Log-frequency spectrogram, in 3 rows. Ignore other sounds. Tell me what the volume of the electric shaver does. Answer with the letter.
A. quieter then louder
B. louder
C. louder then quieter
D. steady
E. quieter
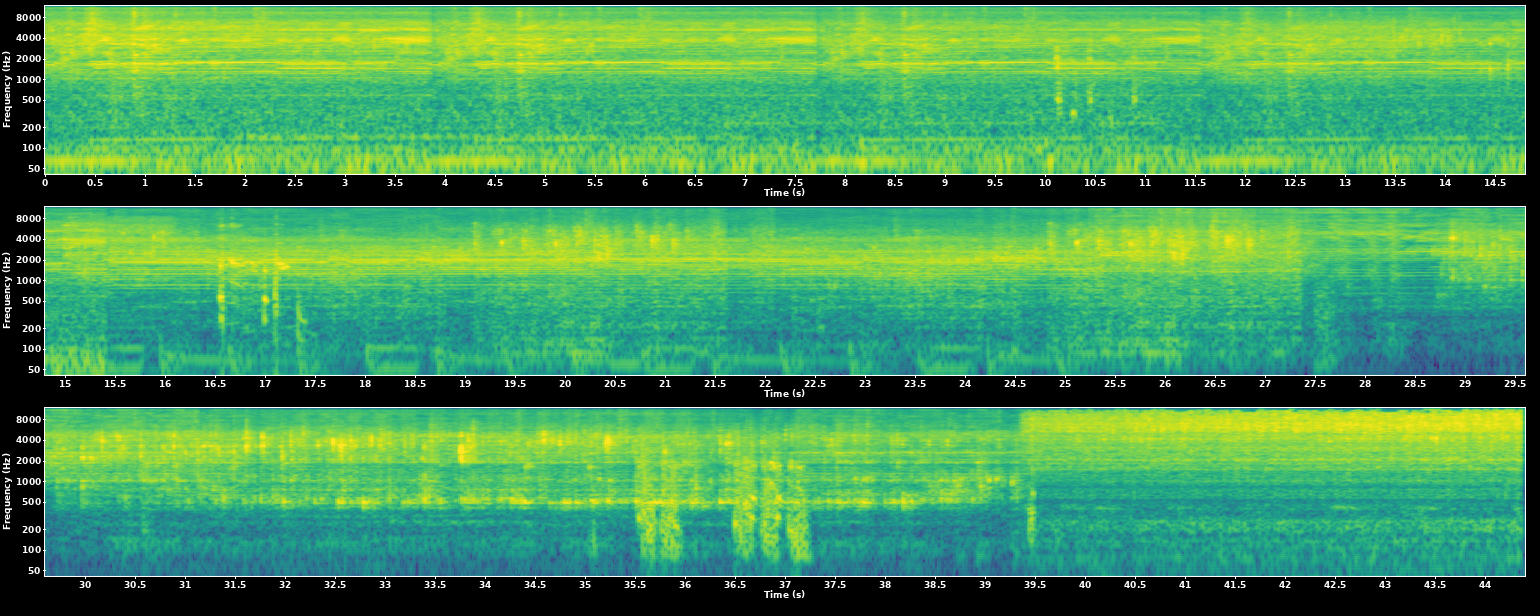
E.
